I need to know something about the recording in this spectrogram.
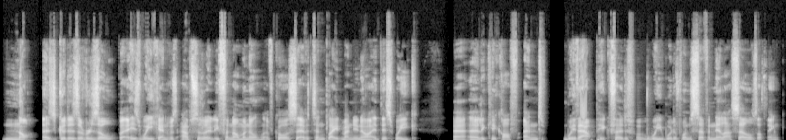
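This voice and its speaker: Chatty and relaxed, a young man hosts a football podcast where he reads viewers' comments and poses questions. He has a deep voice with fairly even intonation and a moderate pace.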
